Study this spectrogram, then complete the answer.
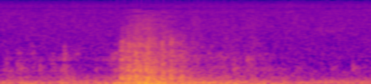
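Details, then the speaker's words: Maytag dryer running: a deep, heavy rumble swells for about half a second over the drum noise, still audible with the door open. Caused by a loose blower wheel, which gets replaced. "So even when you open the door, you can still hear that rumbling, and that's due to a loose blower wheel like this one here."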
